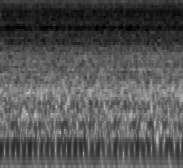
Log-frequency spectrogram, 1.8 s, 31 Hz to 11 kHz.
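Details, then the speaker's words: Chevy Express van, 4.3L V6, previously misfiring (P0300, cylinders 5/6). The cause was a bad lifter; all lifters were replaced. Now an even, smooth idle with no stumble and no check engine light. Normal idle. "it works finally works the rest of this should thank God I lost all of my patients with it and my money"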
